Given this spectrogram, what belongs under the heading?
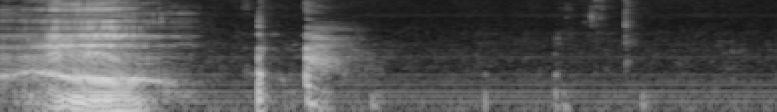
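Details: Deliberate, voluntary burping: one long, loud belch, followed by a few small clicks and quiet room noise.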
